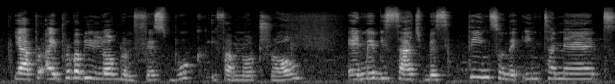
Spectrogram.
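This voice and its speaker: A woman speaks with an East African accent in a high voice. Noticeable background noise sits behind her. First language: Swahili. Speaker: YouTuber. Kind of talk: casual vlog chat.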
